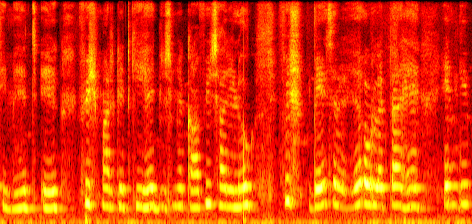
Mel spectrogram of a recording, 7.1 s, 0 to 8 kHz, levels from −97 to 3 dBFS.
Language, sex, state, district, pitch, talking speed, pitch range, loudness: Hindi, male, Delhi, New Delhi, 245 Hz, 160 wpm, 230-255 Hz, -17 LUFS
